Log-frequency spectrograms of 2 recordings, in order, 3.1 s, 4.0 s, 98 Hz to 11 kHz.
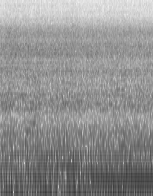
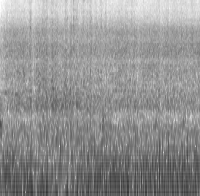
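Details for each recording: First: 1940 Ford convertible V8 after carburetor adjustment, carb still thought to need work: low, steady, even mellow burble at idle with no misses or knocks, normal idle. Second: 1940 Ford convertible V8 being made roadworthy, at idle: a steady low rumble with a slightly uneven pulse. This is a rough idle; the carburetor is suspected to need adjustment.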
